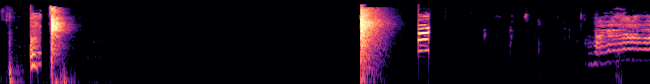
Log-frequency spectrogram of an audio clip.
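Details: Domestic cat giving a short, wavering meow near the end, rising then falling, after a few sharp clattering bursts and a long quiet gap; no other animals heard.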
